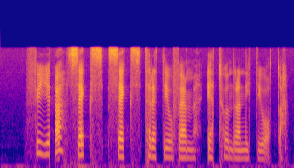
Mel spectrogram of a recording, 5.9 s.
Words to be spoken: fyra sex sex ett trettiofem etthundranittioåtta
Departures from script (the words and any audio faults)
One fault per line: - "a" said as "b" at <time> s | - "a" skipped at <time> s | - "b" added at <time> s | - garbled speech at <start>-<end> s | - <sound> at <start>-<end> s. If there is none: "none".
- dropout at 1.0-1.1 s
- "ett" skipped at 2.8 s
